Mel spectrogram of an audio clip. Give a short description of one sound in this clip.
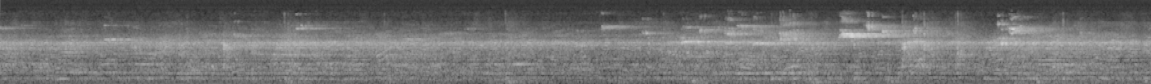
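A crowd murmurs steadily in an echoing gym.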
